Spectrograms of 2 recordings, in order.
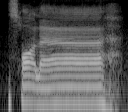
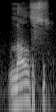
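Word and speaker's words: الصلاة: সালাহ, হাইয়া আলাস সালাহ। আবার দেখেন হাইয়া আলাস, জফেন আপনি হাইয়া আলাস, হাইয়া লস, লস, লাস বললে হবে না, লস, সদটা উচ্চারণ করতে হবে।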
